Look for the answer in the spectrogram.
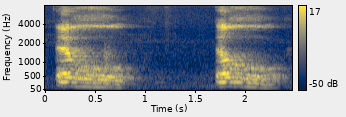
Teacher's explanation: وكذلك لابد أن يستعلي وسط أقصى اللسان، فأقصى اللسان هو المعول عليه في التفخيم حقيقة، لابد أن يستعلي أقصى اللسان، والمساعد على استعلاء أقصى اللسان أن يكون الفم هكذا في وضعه الطبيعي. · Term: مفخم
